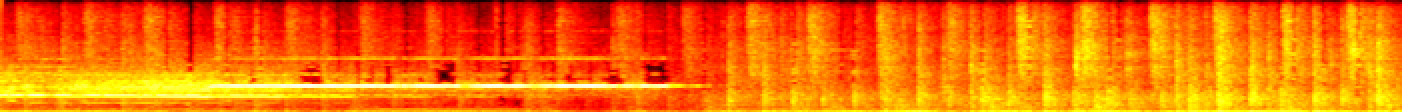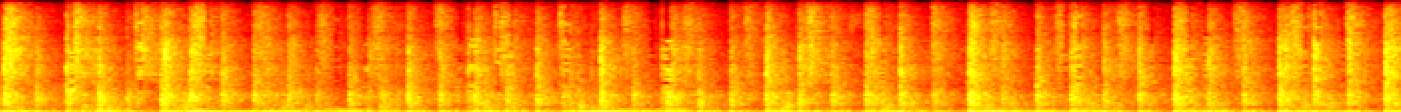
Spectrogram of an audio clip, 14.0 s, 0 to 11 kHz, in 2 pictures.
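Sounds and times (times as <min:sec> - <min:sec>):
held high tone: 0:00.0 - 0:03.7
bass guitar: 0:00.0 - 0:06.8
drum kit playing: 0:00.0 - 0:14.0.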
